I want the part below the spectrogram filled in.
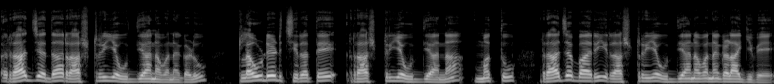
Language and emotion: Kannada, neutral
